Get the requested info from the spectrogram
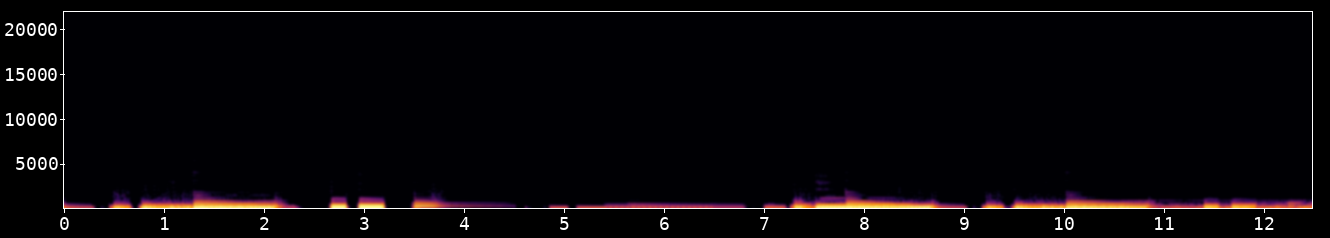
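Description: Lo-fi instrumental music: chords in short phrases that cut off abruptly, leaving brief gaps of silence, with a quieter held passage in the middle and a softer sustained part near the end.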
